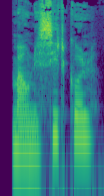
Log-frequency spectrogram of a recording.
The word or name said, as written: magnesitgulv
